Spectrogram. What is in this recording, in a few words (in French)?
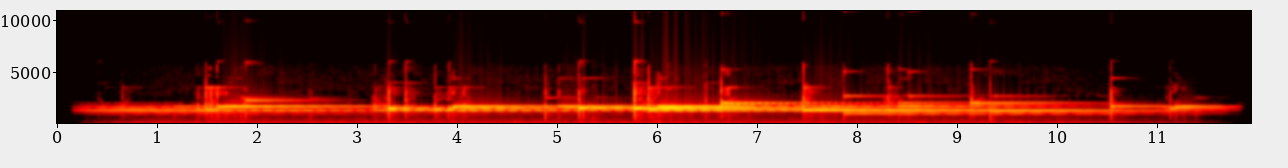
Carillon Grand; TOSCANE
